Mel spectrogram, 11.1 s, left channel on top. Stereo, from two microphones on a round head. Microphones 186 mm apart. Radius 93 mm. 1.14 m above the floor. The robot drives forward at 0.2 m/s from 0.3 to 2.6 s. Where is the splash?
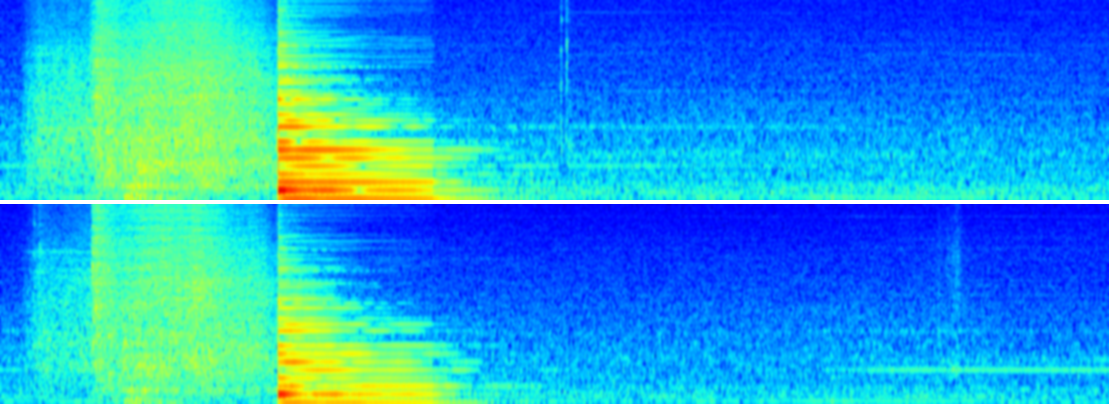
90° right, 6 m; by 2.7 s 85° right, 6 m.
